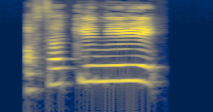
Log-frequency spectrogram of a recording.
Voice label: anime, Anime Character Farewell Voices! "Sayonara" Phrases; anime characters say goodbye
